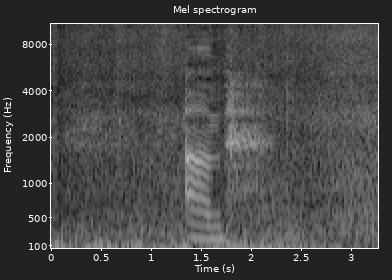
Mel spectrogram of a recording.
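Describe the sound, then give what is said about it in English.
Flowing river water rushes steadily throughout, a dense, continuous wash, with a short high-pitched tonal call cutting through briefly midway. “Let's go over the river. Water's moving.”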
